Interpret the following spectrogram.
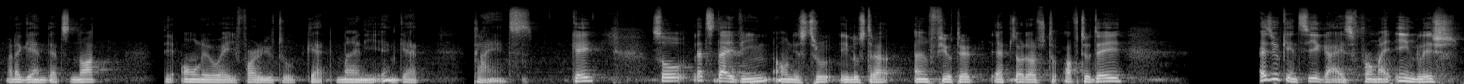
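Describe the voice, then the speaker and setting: Speaking at a measured pace, a man with a Brazilian Portuguese accent hosts his own podcast aimed at fellow artists. His mid-range voice is gravelly with fry and a darkish tone, and his earnest English, a second language, is full of restarted or repeated words and frequent "okay?" check-ins.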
